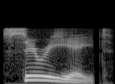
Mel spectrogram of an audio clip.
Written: seriate

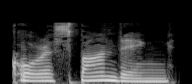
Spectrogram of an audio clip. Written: corresponding

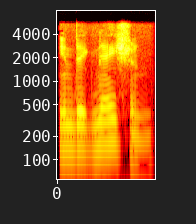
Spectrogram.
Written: indignation

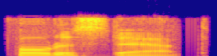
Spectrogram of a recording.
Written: photostat

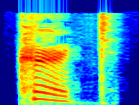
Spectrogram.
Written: Kurt

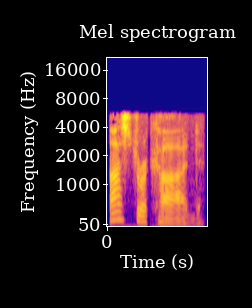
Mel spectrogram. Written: ostracod

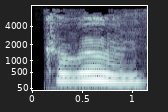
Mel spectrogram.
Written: caroon

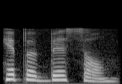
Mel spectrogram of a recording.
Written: hypabyssal

